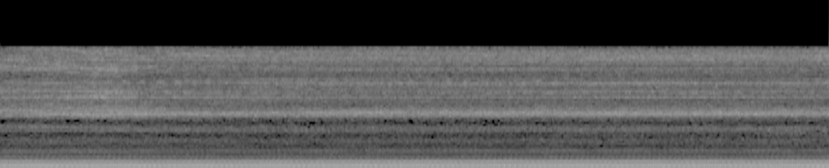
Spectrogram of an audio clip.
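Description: Steady loud mechanical hum and hiss of a nebulizer compressor running.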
